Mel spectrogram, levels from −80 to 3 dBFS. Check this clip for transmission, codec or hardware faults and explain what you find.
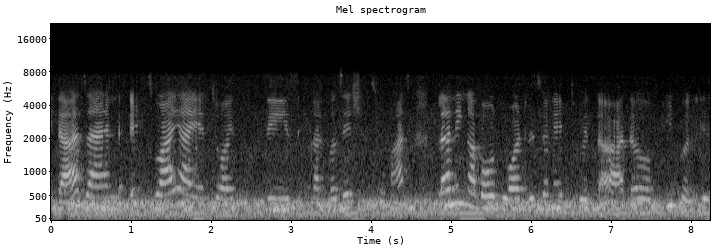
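There's one fault here, speech suppressed in double talk, showing up twice. The first is a brief dip from 0.00 to 0.06 s right at the start; the second runs from 5.66 s to the end of the clip. Both times the speech level drops by roughly 10 dB and sounds pulled back. The likely cause is an echo canceller that couldn't tell this talker apart from loudspeaker echo while both sides were speaking, so it turned everything down together. The top end stopping around 8 kHz is just the Opus call path's normal bandwidth.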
